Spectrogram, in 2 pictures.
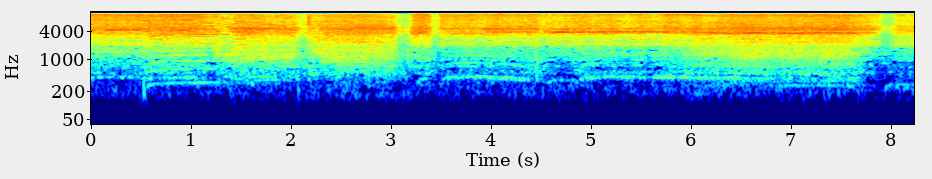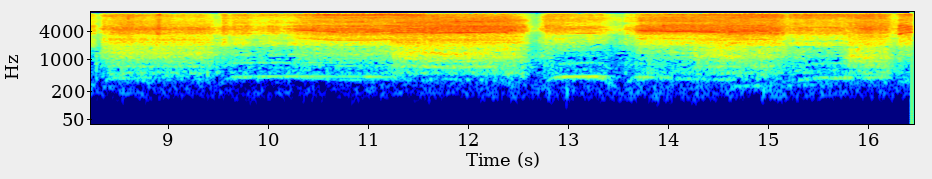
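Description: A toy loader's electric motors whine steadily as it moves.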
